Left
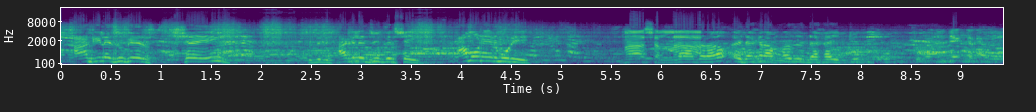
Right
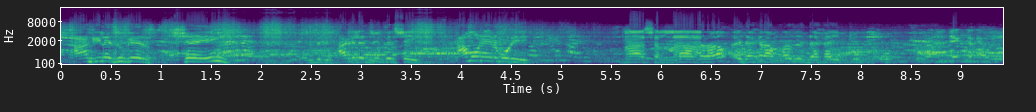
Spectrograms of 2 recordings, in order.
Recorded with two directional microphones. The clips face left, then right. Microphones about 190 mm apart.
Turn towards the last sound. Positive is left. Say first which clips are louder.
# left 3 dB
turn(degrees=-5)  # may be behind; listen again after turning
